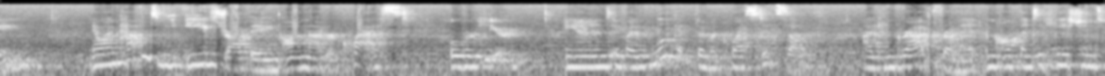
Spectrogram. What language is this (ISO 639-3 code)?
eng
